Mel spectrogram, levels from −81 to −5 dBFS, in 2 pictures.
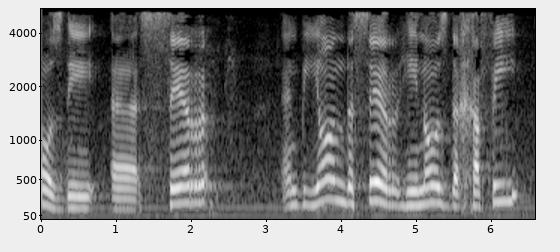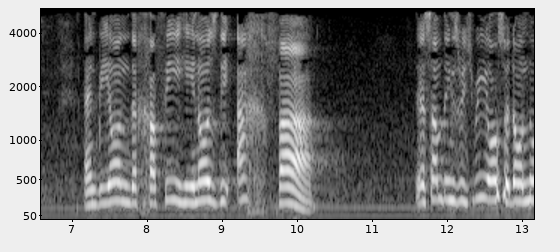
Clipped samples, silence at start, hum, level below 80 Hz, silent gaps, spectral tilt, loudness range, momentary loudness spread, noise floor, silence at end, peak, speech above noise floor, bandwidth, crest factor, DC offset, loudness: under 0.1%; 0 s; none; -52 dBFS; none; -6 dB/octave; 5 LU; 12 LU; -46 dBFS; 0 s; 0 dBFS; 28 dB; 5.4 kHz; 18 dB; under 0.1%; -18 LUFS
